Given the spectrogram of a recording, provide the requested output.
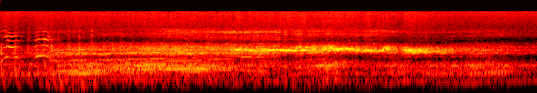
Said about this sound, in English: Hey, that car coming from the farmhouse, it's heading right off the road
